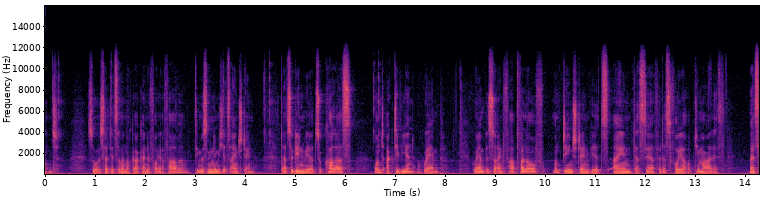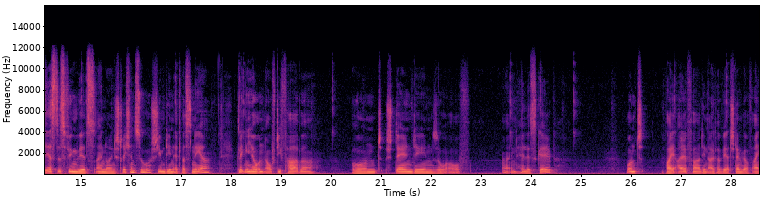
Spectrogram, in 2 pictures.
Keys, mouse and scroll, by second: 1.5 click, 6.0-6.7 scroll down 1, 6.7-28.5 drag.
